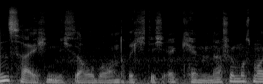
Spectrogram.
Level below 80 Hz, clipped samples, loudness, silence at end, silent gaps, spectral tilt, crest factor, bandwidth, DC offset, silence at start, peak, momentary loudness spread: -54 dBFS; under 0.1%; -38 LUFS; 0 s; none; -5.5 dB/octave; 16 dB; 16.5 kHz; under 0.1%; 0 s; -20 dBFS; 5 LU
